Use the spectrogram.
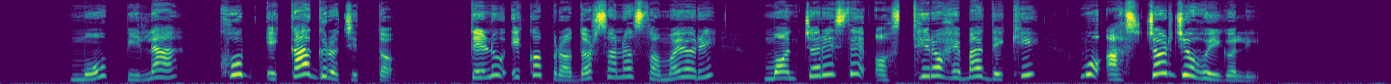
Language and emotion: Odia, surprised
